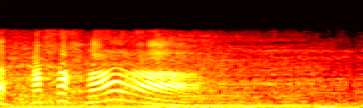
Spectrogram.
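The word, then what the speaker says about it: ห้า: And thank you for the haha Kurt. For those of you who don't know yet, the number five is pronounced ha in Thailand.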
